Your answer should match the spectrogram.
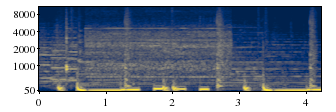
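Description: Background music with a steady beat, over which a cordless handheld vacuum runs for about two seconds in the middle, a steady hiss that starts and stops abruptly.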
